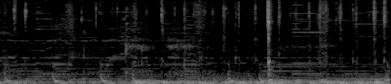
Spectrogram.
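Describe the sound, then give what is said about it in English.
A post is being typed on a computer keyboard, giving many faint, quick clicks in irregular runs, with short pauses between bursts of keystrokes. “Let me type it right here on Periscope. So that way you have it here for a record.”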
